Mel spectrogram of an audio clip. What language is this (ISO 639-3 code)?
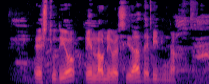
spa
